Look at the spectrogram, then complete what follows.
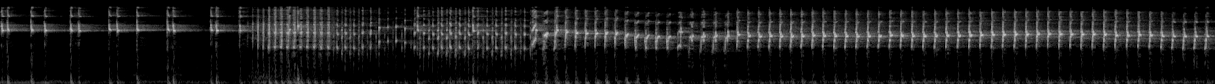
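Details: Lovebird giving its long ngekek chatter to call an opponent. A few sharp squeaks open into a fast, continuous buzzy trill, many notes per second, that steadies into an even rattling stream.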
